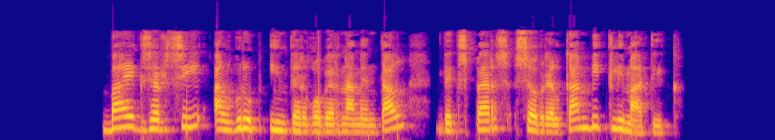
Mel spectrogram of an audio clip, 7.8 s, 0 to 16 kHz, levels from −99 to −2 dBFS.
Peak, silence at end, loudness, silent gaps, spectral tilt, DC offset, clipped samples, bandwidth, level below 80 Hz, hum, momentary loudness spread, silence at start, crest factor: 0 dBFS; 1 s; -15 LUFS; 4.31-4.35 s; -4.5 dB/octave; under 0.1%; under 0.1%; 8 kHz; -54 dBFS; none; 7 LU; 1.05 s; 16 dB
